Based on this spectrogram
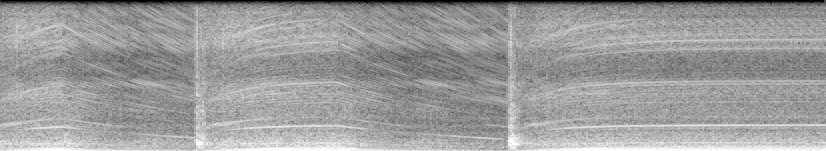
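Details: Qualcast electric motor after rebuild spins up to a steady, clean hum, coasts down and restarts twice; smooth even whine with no rattles or grinding, running normally.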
